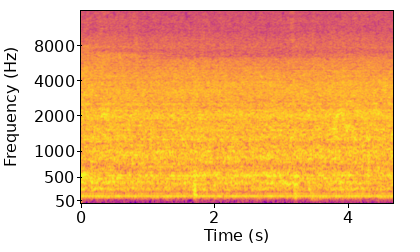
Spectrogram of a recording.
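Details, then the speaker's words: VEVOR 2500W sump pump battery backup inverter running a fan as AC power is restored and it starts charging the battery: a quiet, steady low hum with no dips, surges or pitch change; the switchover is seamless. "I plug the cable in. The power's turned on, and I did not see that fan even flicker. I mean, it is still running 100%."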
